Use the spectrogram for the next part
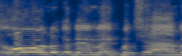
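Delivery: mocking. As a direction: sneer at the boy. Villagers mock Elegba.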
